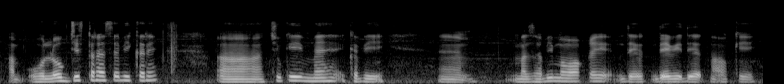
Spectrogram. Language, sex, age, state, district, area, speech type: Urdu, male, 45-60, Uttar Pradesh, Aligarh, urban, spontaneous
